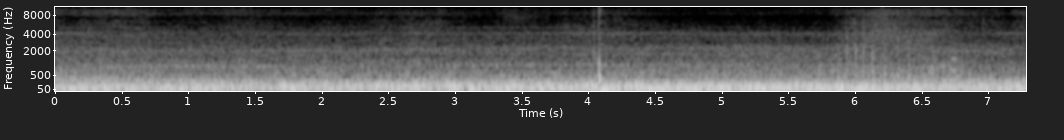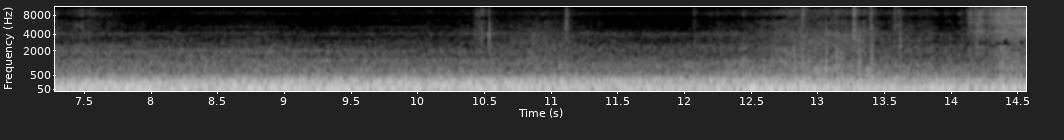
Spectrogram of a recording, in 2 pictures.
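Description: Steady low rumble inside a car's cabin, with a few faint clicks scattered through it.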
